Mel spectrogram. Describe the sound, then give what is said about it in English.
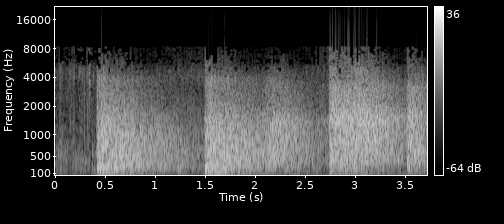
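A loud barrage of shotgun and six-gun revolver fire as killers rush forward shooting into blanket-wrapped sleeping men on a mountainside, in a Lone Ranger drama: sharp blasts about once a second over a continuous roar of rapid shots, and no voices. “The killers rushed forward, pouring deadly gunfire into the blanket-wrapped figures.”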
